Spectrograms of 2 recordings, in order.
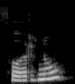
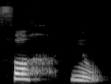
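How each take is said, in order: First: The R is tapped with the tongue tip. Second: The R is a soft breathy sound. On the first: This is how it is said in some other regions. "like the R is here in the edge of the tone" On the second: This is how it is said in the speaker's region. "almost like um, a, a breath ... like this"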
